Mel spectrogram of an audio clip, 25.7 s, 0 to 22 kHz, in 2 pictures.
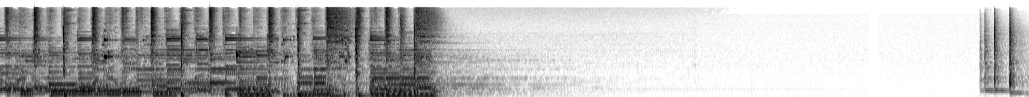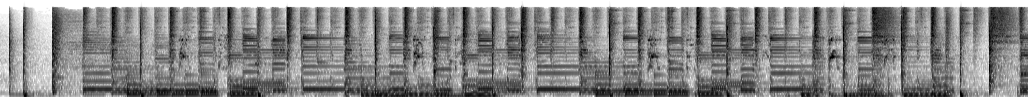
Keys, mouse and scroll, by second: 1.1 space, 1.3 click, 1.4 z, 1.7 click, 1.9 space, 2.1 click, 2.5 space, 4.2-8.1 drag, 15.9-16.7 alt+shift+drag, 20.7 space, 21.0 z, 21.3 click, 21.4 space, 21.7 click, 22.3 space, 22.4 click, 23.6 space, 24.0-24.3 click, 24.3 space, 24.4-25.4 v.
